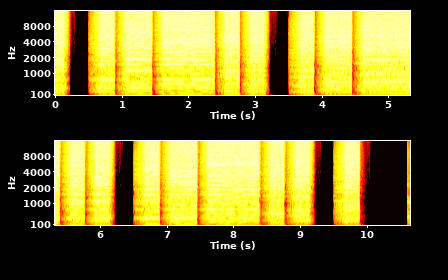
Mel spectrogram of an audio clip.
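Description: Distorted synth chords with overdrive and sidechain volume pumping, programmed in FL Studio, play in loud rhythmic stabs that cut to silence between hits, forming a repeating chord pattern with no voice over it.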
